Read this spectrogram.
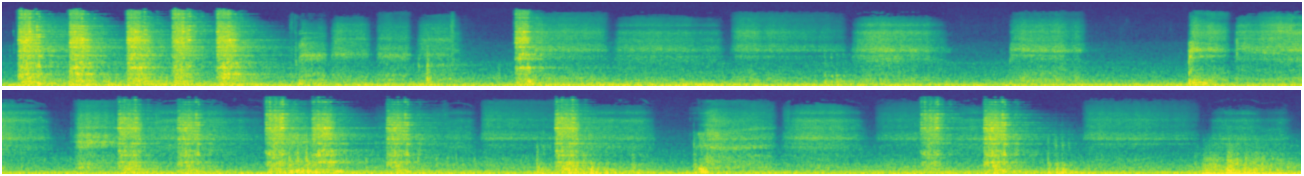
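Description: Stone discs grind and click as they rotate into place.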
